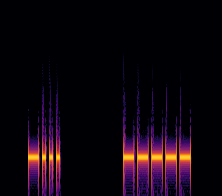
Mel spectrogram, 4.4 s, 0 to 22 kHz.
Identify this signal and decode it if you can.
Morse code, heard as a keyed tone, about 17 wpm, spaced as for 6 wpm, 700 Hz. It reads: B0
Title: USA Call Signs - 5 Characters - 6x Character Spacing - 17wpm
